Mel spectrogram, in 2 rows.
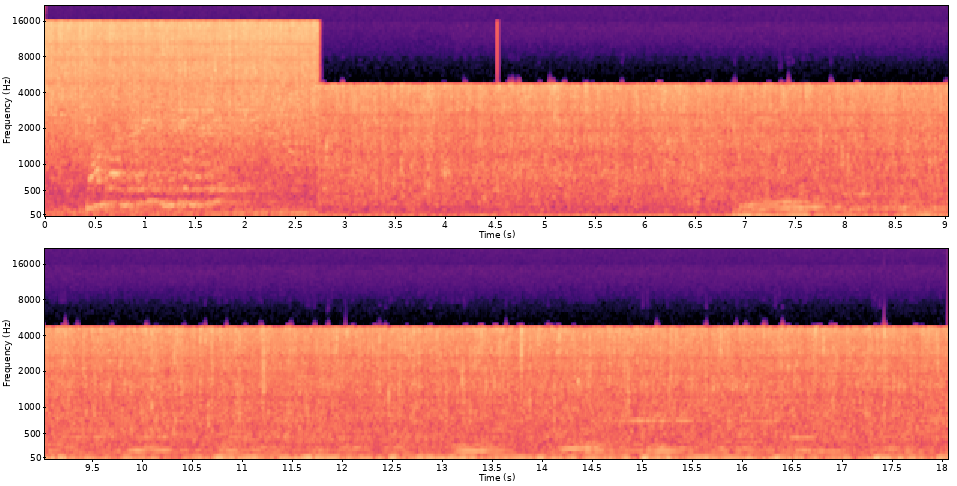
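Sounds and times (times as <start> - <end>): fountain water splashing: 0.0 - 18.0
low rumble with hum: 6.8 - 18.0.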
